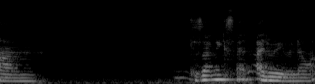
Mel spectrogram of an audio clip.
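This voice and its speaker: A woman talks at a fairly quick pace with ordinary pitch variation. Audible room echo is present. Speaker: vlogger. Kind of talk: casual vlog talk. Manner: hesitant, many fillers.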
